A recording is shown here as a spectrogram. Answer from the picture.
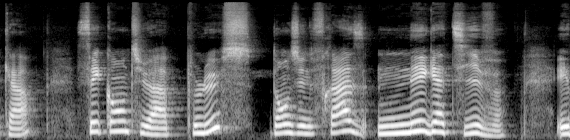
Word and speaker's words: plus: Le premier, on ne prononce pas le S de plus quand il est suivi d'un adjectif ou d'un adverbe. Par exemple, cette voiture roule plus vite, elle est plus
